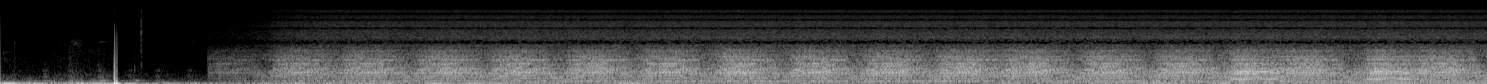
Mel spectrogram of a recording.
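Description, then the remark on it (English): After a brief quiet stretch and a faint click, a refrigerator in an apartment starts up into a steady, loud mechanical drone with a throbbing, pulsing rumble and thin whining tones riding on top, with no voices. “Wait, here's my refrigerator again.”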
